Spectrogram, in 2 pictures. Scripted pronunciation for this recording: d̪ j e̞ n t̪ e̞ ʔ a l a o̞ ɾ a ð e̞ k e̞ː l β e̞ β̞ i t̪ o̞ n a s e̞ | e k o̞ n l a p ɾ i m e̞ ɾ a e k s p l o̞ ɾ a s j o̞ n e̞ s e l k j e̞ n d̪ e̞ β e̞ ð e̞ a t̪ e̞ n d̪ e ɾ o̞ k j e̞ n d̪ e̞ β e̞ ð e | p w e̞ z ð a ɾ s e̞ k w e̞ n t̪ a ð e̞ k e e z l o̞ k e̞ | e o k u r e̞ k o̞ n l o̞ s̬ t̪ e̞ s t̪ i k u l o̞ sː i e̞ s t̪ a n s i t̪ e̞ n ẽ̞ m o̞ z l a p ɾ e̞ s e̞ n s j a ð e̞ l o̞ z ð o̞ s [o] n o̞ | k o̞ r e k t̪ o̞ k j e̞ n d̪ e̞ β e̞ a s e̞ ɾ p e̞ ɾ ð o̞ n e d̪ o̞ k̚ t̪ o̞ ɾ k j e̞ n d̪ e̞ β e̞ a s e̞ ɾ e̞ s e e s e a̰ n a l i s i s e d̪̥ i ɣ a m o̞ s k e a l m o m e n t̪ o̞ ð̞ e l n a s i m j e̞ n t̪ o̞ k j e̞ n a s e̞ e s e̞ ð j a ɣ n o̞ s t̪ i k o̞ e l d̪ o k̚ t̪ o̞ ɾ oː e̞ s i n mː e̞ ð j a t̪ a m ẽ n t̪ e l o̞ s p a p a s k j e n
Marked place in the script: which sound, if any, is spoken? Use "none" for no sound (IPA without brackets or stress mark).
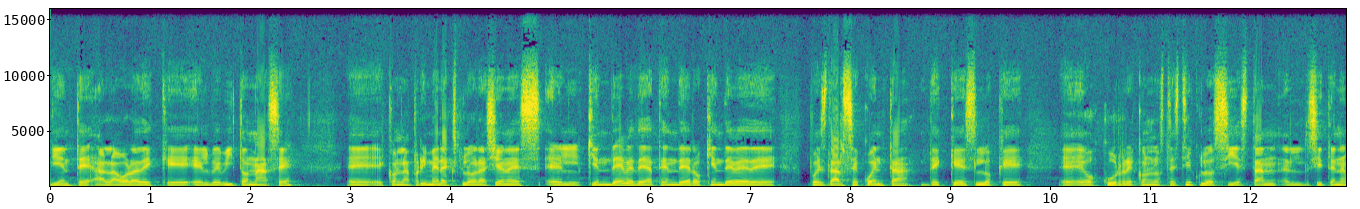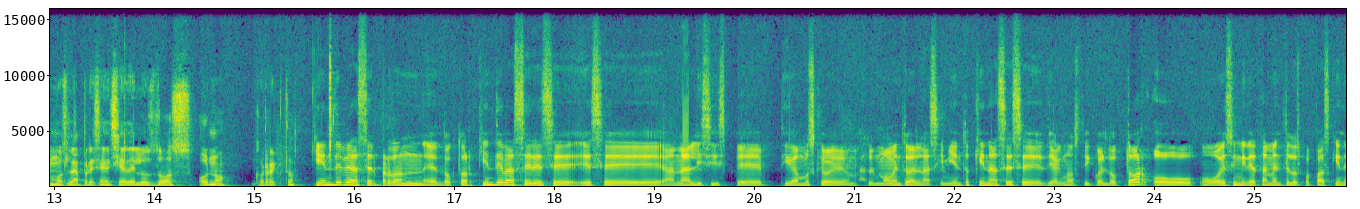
o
